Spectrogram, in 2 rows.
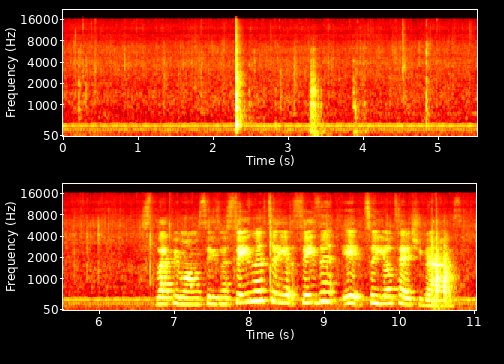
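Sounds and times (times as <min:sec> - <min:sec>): food sizzling in frying pan: 0:00.0 - 0:11.0.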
